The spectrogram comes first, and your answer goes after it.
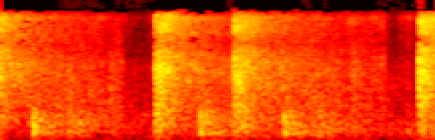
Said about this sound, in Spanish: Así suenan parte de las ráfagas de balas producto de los enfrentamientos entre fuerzas de seguridad y bandas criminales que desde hace meses generan incertidumbre en varias comunidades del oeste de la capital venezolana.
